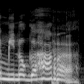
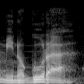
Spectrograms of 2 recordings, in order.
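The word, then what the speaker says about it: Mynoghra: Selama ini gua bacanya Minogahara, tapi kalau ngikutin animenya ternyata dibaca Minogura.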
